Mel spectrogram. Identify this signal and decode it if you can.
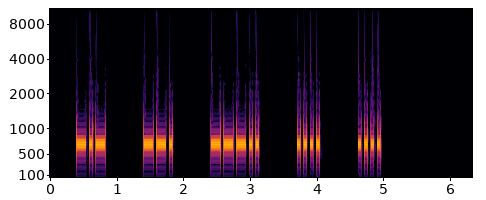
Morse code, heard as a keyed tone, about 25 wpm, spaced as for 12 wpm, 700 Hz. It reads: KG8HH
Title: USA Call Signs - 5 Characters - 4x Character Spacing - 25wpm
